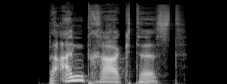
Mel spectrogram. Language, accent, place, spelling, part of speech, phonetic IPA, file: German, Germany, Berlin, beantragtest, verb, [bəˈʔantʁaːktəst], De-beantragtest.ogg
- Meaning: inflection of beantragen: 1. second-person singular preterite 2. second-person singular subjunctive II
